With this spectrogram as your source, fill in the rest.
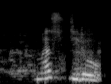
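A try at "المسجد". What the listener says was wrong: Al-masjidu. Al-nya jelas dan tanpa tanwin. Al-masjidu.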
